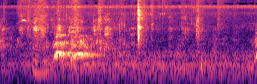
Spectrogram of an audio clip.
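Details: Confined dogs during mating season, jealous and sad: soft, drawn-out whining tones near the start over background hiss, with one sharp click midway.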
